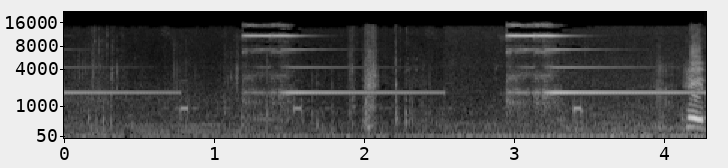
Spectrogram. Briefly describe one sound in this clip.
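A pedestrian crossing signal beeps at a steady pace.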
